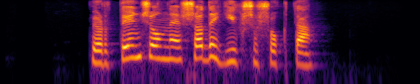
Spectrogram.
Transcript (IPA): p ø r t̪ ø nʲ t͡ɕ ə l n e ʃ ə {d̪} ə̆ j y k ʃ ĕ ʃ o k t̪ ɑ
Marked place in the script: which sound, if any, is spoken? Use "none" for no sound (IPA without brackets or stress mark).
d̪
